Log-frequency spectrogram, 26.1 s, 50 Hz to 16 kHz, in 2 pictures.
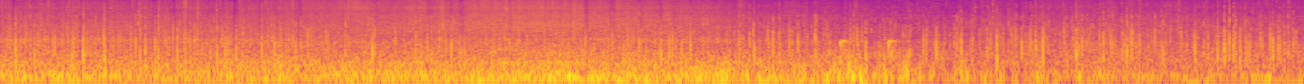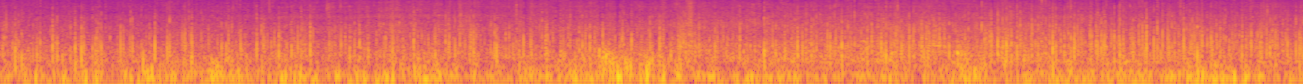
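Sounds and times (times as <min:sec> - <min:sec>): rain pattering on hard surfaces: 0:00.0 - 0:26.0
low rumble: 0:02.2 - 0:10.4.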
